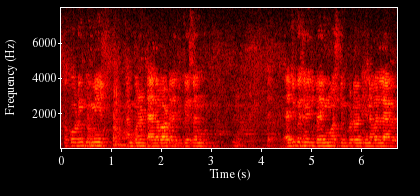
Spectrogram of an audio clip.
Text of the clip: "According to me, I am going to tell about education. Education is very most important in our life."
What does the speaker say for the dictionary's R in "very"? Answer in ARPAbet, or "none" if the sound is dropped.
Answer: none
